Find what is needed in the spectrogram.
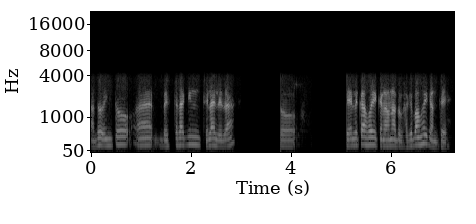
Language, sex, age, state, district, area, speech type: Santali, male, 18-30, West Bengal, Bankura, rural, conversation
